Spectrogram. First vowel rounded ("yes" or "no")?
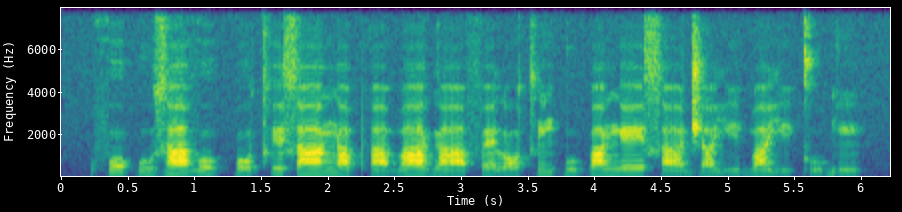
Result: yes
